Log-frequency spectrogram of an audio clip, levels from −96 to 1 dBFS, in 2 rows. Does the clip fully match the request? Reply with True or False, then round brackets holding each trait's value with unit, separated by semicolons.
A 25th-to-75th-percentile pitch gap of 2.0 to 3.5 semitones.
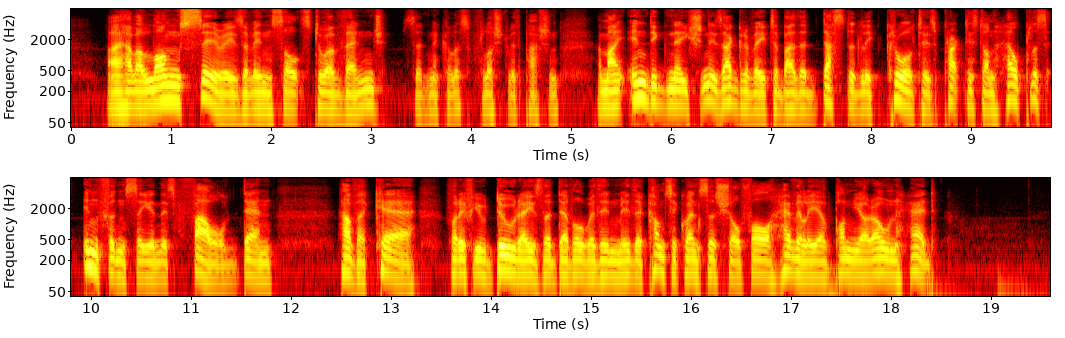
True (3.0 semitones)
